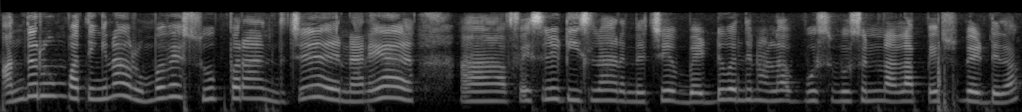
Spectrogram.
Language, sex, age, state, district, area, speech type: Tamil, female, 18-30, Tamil Nadu, Ariyalur, rural, spontaneous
